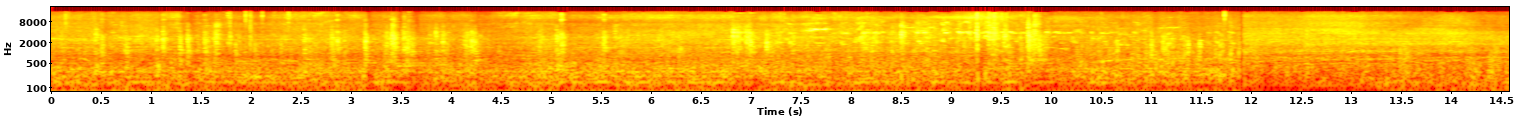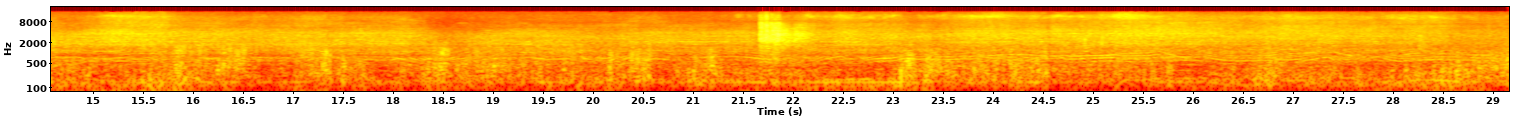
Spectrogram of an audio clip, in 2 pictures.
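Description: A motor running steadily, with scattered knocks and clatter. The deep hum cuts out about twelve seconds in, leaving wavering tones and knocking.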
